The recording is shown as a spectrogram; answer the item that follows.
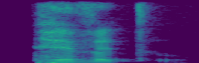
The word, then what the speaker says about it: pivotal: So to say this pivotal the word stress is in the first sound pivotal.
